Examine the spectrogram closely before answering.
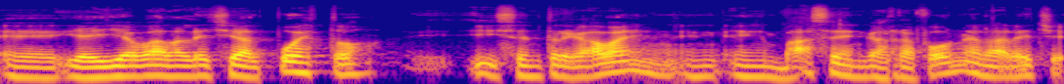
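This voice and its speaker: In a Puerto Rican accent, a man talks at a moderate pace and medium pitch. His tone is dark and mellow, with ordinary pitch variation. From Puerto Rico, Quebradillas. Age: 60s. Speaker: interviewee, community figure. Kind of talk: life-story interview. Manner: hesitant, many fillers.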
